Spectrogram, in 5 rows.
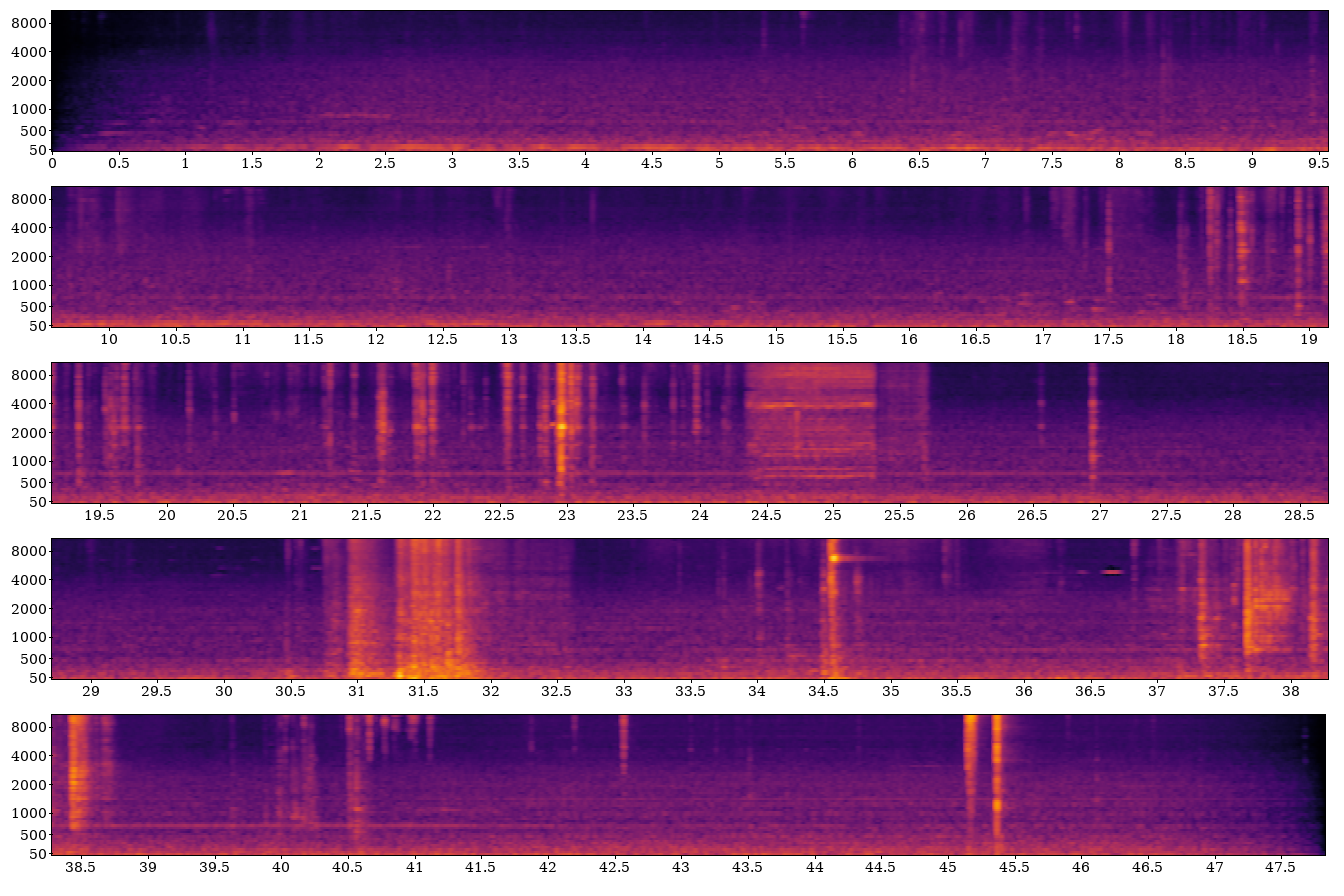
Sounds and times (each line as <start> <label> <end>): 5.0 People in the background 25.3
